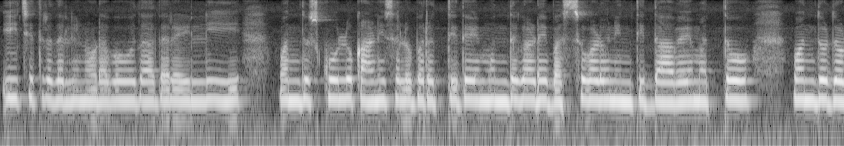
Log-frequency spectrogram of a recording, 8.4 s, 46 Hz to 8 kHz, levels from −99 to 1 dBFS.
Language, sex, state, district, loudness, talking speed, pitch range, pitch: Kannada, female, Karnataka, Raichur, -15 LUFS, 115 wpm, 225-235 Hz, 230 Hz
